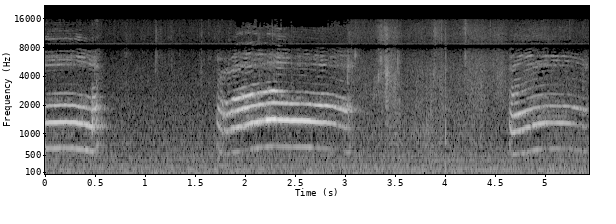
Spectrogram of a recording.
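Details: Talkative house cat Cassidy meows three times indoors: a short meow, then a longer drawn-out one that rises slightly and levels off, then a third starting at the close, with quiet pauses between.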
